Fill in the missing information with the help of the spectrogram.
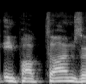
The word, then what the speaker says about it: Epoch Times: Some people pronounce it Epoch Times. I know it's the Epoch Times, and tremendous articles coming out of there.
